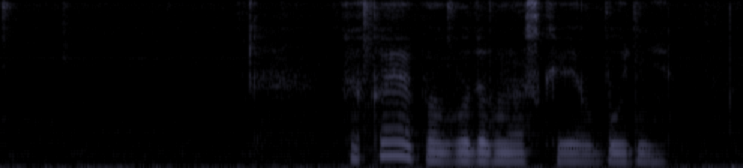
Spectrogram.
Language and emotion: Russian, sad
